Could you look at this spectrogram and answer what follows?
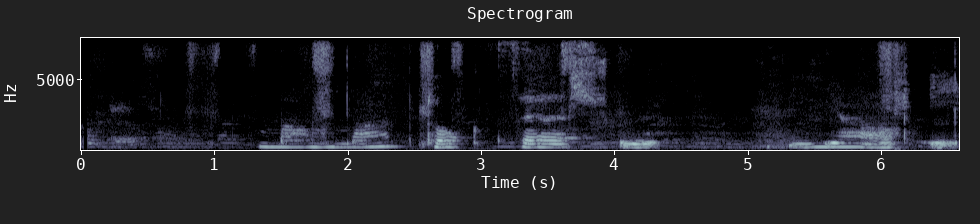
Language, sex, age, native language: Icelandic, female, 7, Icelandic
